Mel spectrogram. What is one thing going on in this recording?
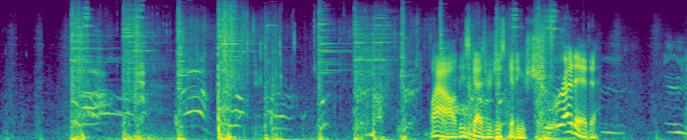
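A sword slashes and strikes a creature with wet thuds.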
